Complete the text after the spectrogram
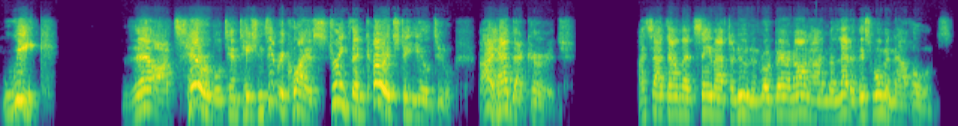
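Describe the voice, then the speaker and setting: A woman's voice: on the low side, animated, a little slow, fairly bright tone. A woman playing a proud, ambitious male politician in a dramatic play reading, speaking with theatrical emphasis and defiance. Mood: defiant, proud.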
